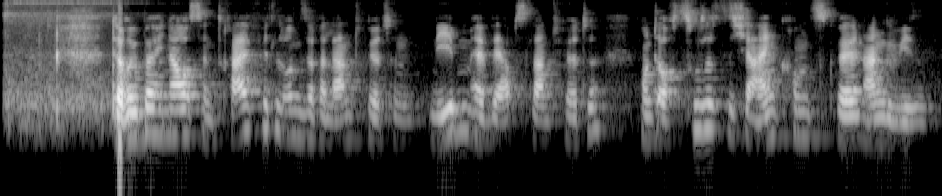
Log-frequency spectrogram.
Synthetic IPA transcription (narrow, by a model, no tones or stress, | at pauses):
d̥aʁ̞yːbɐhɪnaʊsz̥ɪnt̚d̥ʁaɪfɪɐtl̩ʊnzəʁɐlantv̥ɪɐtʰnːeːbm̩ɛɐvɛɐpslantv̥ɪɐtʰə | ʊntaʊft͡suːzɛt͡slɪçəʔaɪnkʰɔmənskv̥ɛlənʔanɡəviːzn̩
